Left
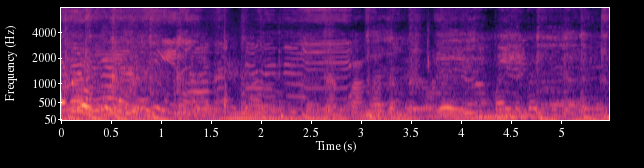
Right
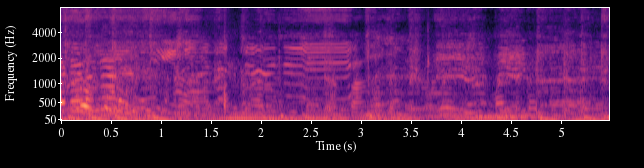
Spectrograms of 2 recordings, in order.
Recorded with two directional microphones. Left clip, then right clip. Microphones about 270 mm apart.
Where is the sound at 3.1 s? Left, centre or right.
Right.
